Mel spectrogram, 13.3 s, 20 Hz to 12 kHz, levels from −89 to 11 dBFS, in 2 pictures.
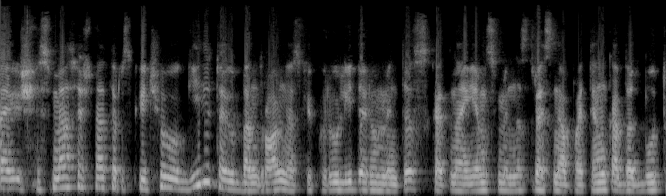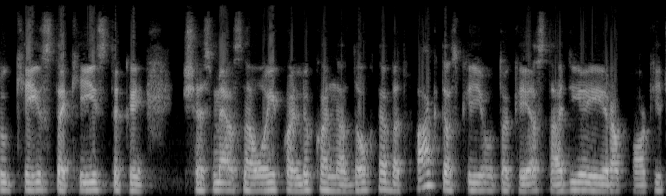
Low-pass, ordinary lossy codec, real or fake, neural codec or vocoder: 10.8 kHz; MP3, 64 kbps; real; none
